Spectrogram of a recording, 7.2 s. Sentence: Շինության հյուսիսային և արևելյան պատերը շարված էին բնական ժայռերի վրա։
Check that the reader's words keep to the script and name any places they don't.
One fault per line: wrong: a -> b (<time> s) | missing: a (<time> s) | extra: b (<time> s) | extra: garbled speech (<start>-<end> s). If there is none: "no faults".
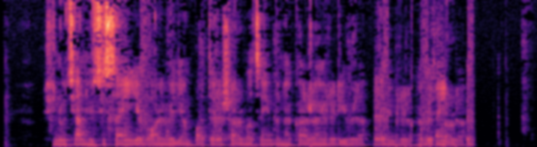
extra: garbled speech (5.0-6.3 s)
